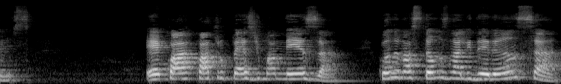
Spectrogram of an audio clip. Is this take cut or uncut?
uncut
